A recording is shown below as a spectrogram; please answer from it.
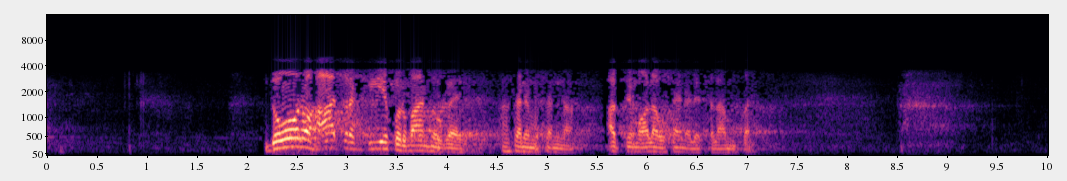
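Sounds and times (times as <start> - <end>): man speaking: 2.2 - 7.3
sharp intake of breath: 7.4 - 9.4.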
